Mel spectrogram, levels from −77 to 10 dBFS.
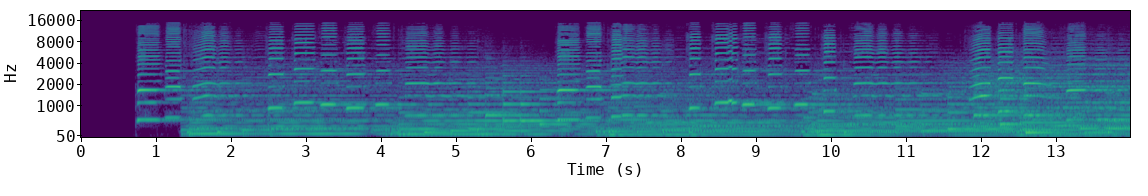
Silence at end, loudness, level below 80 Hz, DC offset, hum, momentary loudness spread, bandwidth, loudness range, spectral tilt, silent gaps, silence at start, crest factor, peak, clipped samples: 0 s; -20 LUFS; -46 dBFS; under 0.1%; none; 8 LU; 15.5 kHz; 2 LU; -3 dB/octave; none; 0.7 s; 16 dB; -4 dBFS; under 0.1%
